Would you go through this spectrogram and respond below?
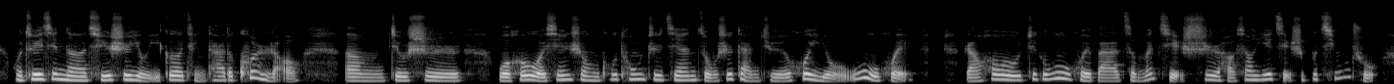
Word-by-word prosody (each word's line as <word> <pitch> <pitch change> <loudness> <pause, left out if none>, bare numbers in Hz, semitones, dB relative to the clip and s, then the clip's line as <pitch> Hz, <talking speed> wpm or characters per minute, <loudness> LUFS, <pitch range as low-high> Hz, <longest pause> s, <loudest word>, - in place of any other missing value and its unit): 我 205 - +2
最 235 +3 +8
近 240 0 +3
呢， 190 -4 +3
其 195 +2 +3
实 215 +1 +4
有 175 -7 +2
一 - - -5
个 205 -1 +3
挺 - - -11
大 190 0 -6
的 190 0 -1
困 300 +8 0
扰。 - - -4 0.4
嗯， 165 -2 -3
就 180 +1 +1
是 175 -3 0 0.3
我 170 -2 +5
和 205 +5 +3
我 195 -5 +7
先 210 +7 0
生 205 -6 -4
沟 230 +5 -4
通 240 +1 -2
之 220 -2 -1
间， 200 -1 -1
总 165 -6 -2
是 245 +8 0
感 165 -11 -3
觉 160 -1 -3
会 225 +5 +4
有 155 -4 0
误 295 +4 0
会， - - -1 0.5
然 155 +1 -3
后 210 +1 +2
这 205 +5 -5
个 235 0 0
误 270 0 0
会 180 -7 +1
吧， 155 -2 -5
怎 155 +2 -6
么 205 +9 -5
解 260 - -3
释 215 -3 -3
好 165 -5 -6
像 210 +6 -4
也 230 +3 +2
解 240 - -6
释 - - -11
不 220 +4 -6
清 285 +8 -8
楚。 450 +5 -7
200 Hz, 230 characters per minute, -23 LUFS, 170-235 Hz, 0.5 s, 最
